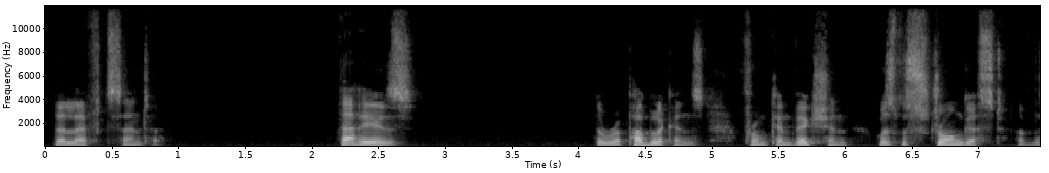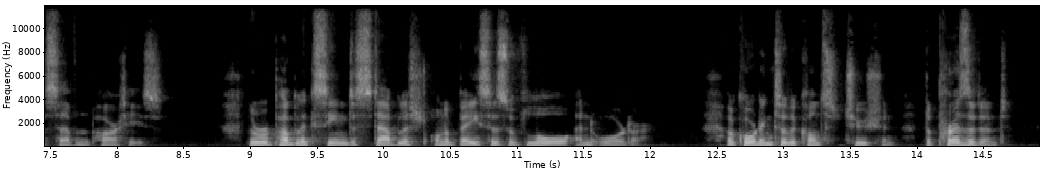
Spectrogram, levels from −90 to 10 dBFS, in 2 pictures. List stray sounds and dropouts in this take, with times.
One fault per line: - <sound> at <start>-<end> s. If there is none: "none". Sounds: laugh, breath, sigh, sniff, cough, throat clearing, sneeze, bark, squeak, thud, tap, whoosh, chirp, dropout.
none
